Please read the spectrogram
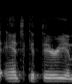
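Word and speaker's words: Antikythera: And I guess the three main ones we want to kind of zero in on today are the Antikytheria mechanism. – Wow, good job on that pronunciation.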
